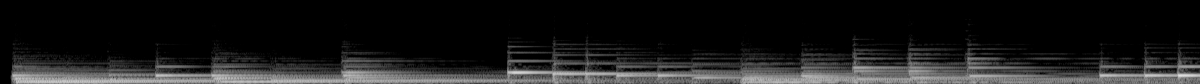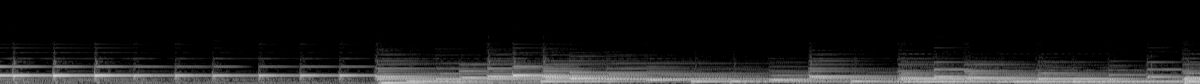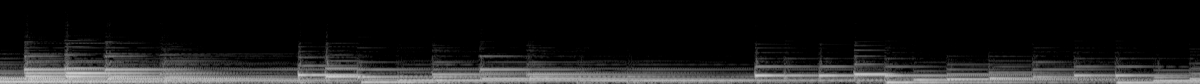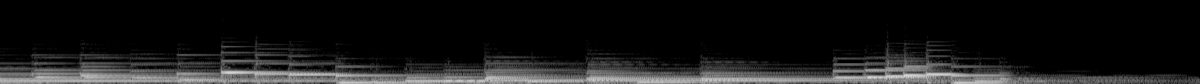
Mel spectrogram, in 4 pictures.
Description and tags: Late Jazz Piano
Ambient, Bar, Cinematic, Felt, Film, Jazz, Late, Movie, Music, Night, Pianist, Piano, Recording, Sample, Slow, Sound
